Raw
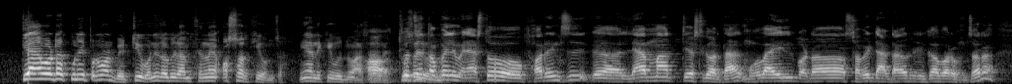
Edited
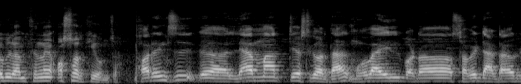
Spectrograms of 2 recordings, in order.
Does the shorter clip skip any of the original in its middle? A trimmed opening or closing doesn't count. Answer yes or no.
yes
